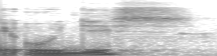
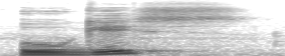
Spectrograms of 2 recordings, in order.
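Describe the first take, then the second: First: "Udis" said the Latvian way, soft consonant in the middle; Latvian pronunciation. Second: "Ugis" said with a hard g; hard-g pronunciation. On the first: Streamer showing a viewer the Latvian way of saying "Udis". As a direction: say "Udis" as in Latvian, not with a hard g. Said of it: "In Latvian, you would say". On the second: Streamer checking a viewer's name, "Ugis" with hard g. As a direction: say "Ugis" with g as in get. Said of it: "Ugis or Udis?". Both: Shown as a demonstration.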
